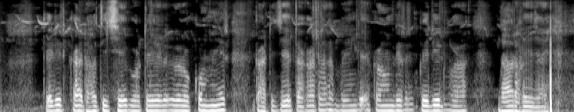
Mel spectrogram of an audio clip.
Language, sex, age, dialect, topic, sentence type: Bengali, male, 18-24, Western, banking, statement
